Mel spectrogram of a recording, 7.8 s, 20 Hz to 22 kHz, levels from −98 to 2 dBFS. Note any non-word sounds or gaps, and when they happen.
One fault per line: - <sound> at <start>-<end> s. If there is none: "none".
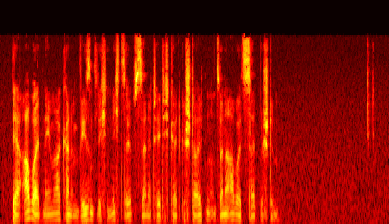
none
